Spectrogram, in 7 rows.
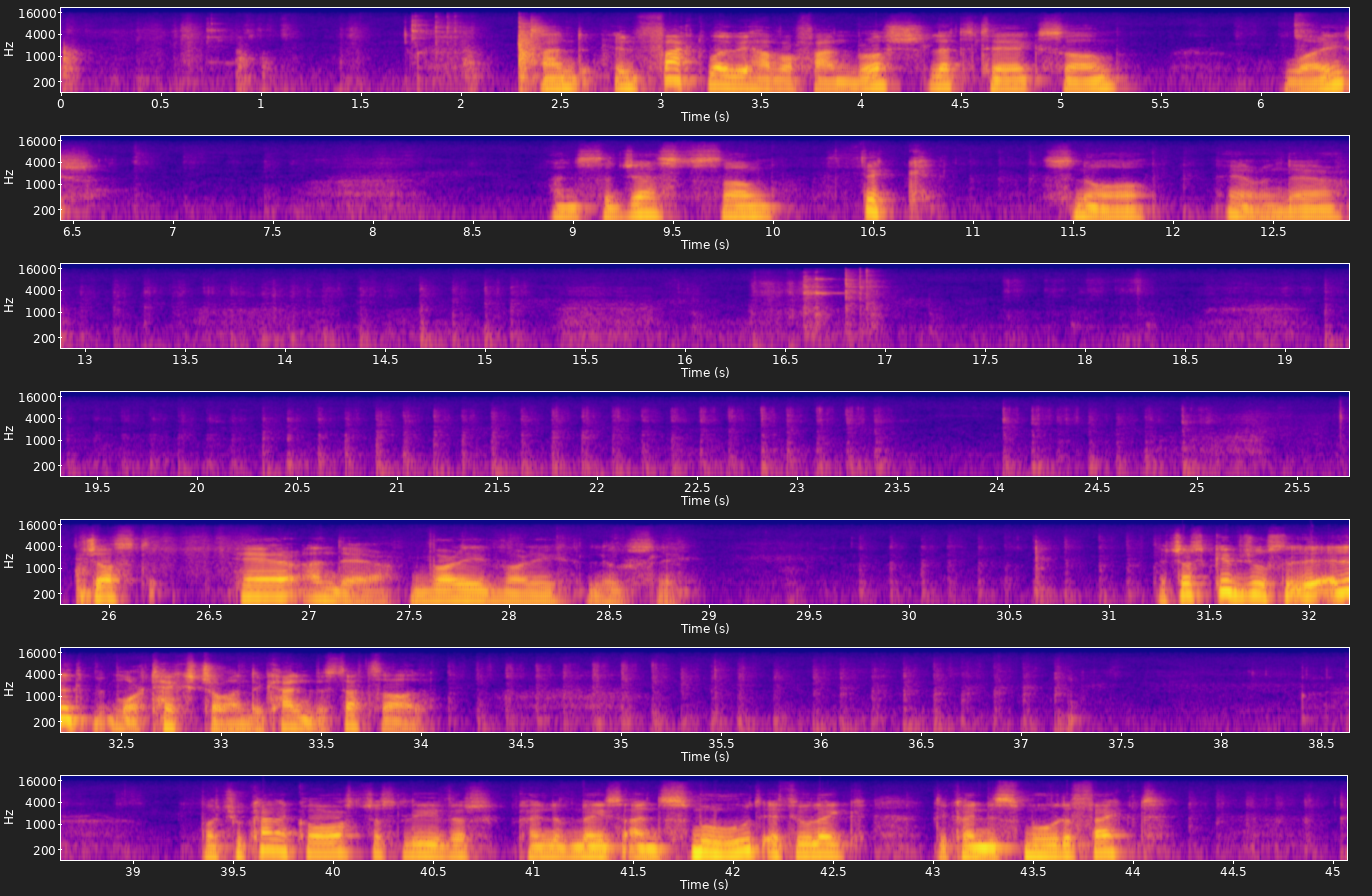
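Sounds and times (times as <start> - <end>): brush strokes on canvas: 4.2 - 16.4, 17.1 - 27.5, 28.2 - 42.4, 43.1 - 45.0
brush tapping on canvas: 10.7 - 15.4, 19.0 - 25.2, 29.6 - 37.5, 43.1 - 45.0.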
